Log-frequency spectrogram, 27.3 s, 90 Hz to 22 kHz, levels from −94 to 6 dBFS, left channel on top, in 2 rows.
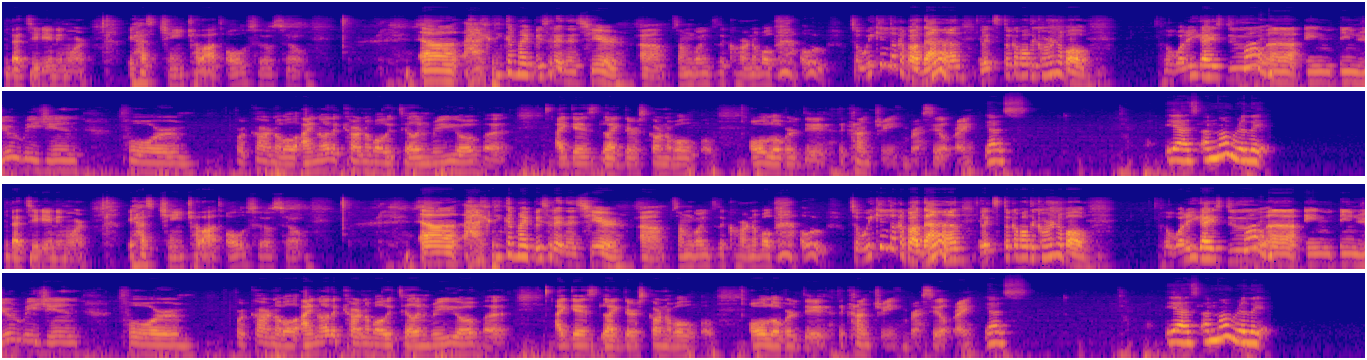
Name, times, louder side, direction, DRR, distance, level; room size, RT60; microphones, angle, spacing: voice 1, 0.0-3.2 3.7-8.2 8.5-11.1 11.6-15.5 16.0-23.3, right 3 dB, 50° right, 1.0 m, -26 dB
voice 2, 23.5-23.8 25.3-26.3, right 1 dB, 10° left, 0.3 m, -22 dB
4.6 x 2.4 x 3.6 m
head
